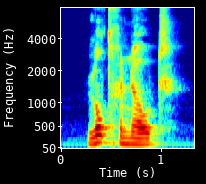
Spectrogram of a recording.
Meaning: a fellow, companion, mate or partner in some form of fate, being subject to a shared risk, condition or adversity, regardless of mutual attitude; a peer
- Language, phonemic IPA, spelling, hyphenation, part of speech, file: Dutch, /ˈlɔt.xəˌnoːt/, lotgenoot, lot‧ge‧noot, noun, Nl-lotgenoot.ogg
